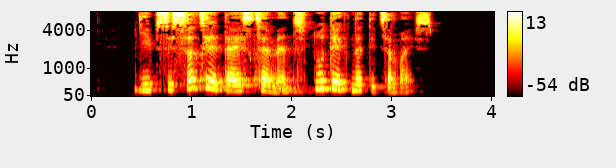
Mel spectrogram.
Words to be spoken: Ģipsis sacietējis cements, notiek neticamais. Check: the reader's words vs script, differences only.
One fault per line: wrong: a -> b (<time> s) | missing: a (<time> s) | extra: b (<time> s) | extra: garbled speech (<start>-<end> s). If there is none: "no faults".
no faults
